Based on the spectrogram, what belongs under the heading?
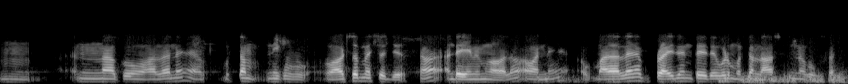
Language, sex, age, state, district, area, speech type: Telugu, male, 30-45, Telangana, Vikarabad, urban, conversation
